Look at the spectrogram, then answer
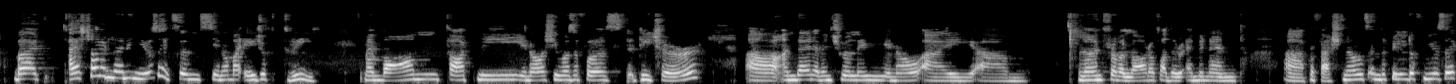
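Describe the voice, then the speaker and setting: A woman's somewhat breathy, dark and mellow voice at a medium pitch, with a Tamil accent, ordinary pitch variation and a moderate pace, in dry, close sound with no echo. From South India, Hyderabad. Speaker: product manager and public speaker. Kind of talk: interview.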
